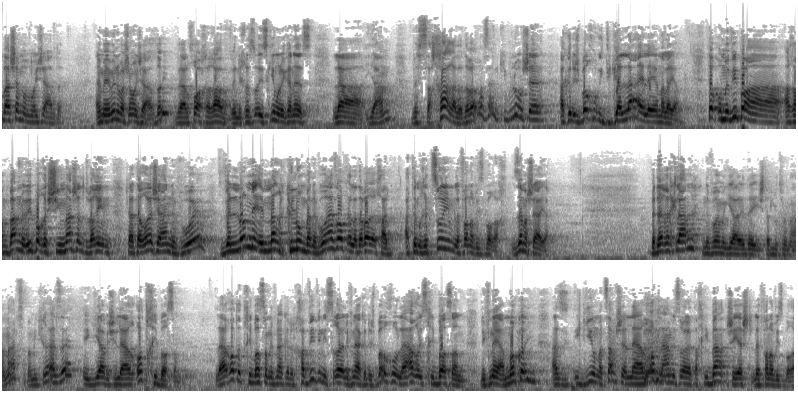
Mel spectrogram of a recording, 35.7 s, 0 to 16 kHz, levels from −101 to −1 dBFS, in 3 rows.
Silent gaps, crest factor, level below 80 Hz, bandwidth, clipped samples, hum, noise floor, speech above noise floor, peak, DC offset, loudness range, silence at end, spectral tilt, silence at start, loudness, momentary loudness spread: none; 12 dB; -38 dBFS; 10.5 kHz; under 0.1%; none; -37 dBFS; 25 dB; 0 dBFS; under 0.1%; 4 LU; 0 s; -7 dB/octave; 0 s; -12 LUFS; 10 LU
